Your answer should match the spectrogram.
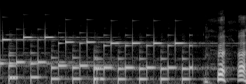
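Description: A fast arpeggio of short keyboard notes, about seven a second, from a piano-roll clip arpeggiated by Ableton Live 12's Arpeggiate transformation. The notes step through a chord, the chord shifts lower about half a second in, and playback stops at the end.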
